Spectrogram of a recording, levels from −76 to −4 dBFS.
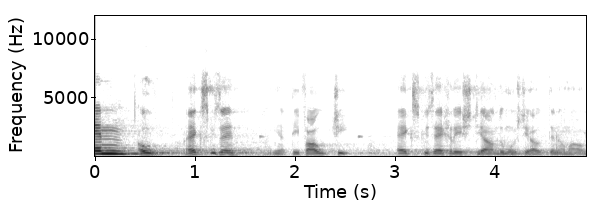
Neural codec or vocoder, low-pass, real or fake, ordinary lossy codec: none; 7.2 kHz; real; Opus, 24 kbps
